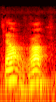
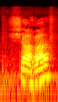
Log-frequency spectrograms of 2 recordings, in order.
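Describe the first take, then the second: First: The word begins with a K sound. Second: The word begins with an SH sound. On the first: The speaker calls it right. "Ça fait K" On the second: The speaker calls it wrong. "Il y en a, ils diront Chara. Non, c'est pas parce qu'il y a C H que ça se prononce euh, comme chat"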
